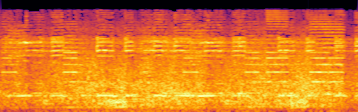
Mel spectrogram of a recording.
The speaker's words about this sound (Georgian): აქტივისტებისგან შემდგარმა საავტომობილო კოლონამ თბილისის ცენტრალური ქუჩები ხმოვანი სიგნალების თანხლებით შემოიარა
